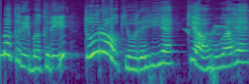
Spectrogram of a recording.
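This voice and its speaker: A woman puts on a cartoonish character voice, squeaky and extremely high in pitch. She talks at a moderate pace. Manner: sweetly manipulative.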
